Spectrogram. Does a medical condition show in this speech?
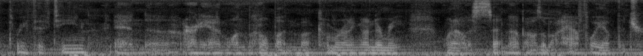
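No.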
